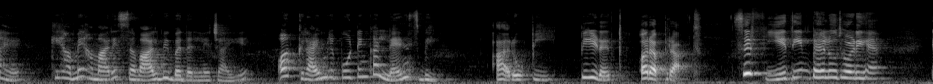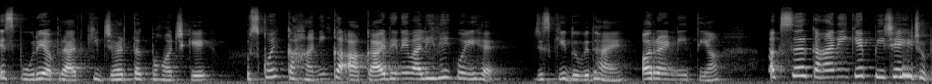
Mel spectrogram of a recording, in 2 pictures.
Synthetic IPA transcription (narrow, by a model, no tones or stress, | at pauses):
ɦɛkiɦɐmẽɦɐmaːɾesɐʋaːlbʱibɐd̪əlnet͡ʃaːɦie | ɔːɾkɾaːɪmɾɪpoːɾʈɪ̃ŋɡkalɛ̃ːnsbʱiː | aːɾoːpi | piːɽət̪ɔːɾɐpɾa̰ːd̪sɪɾfjet̪iːnpɛɦlũt̪ʰoːɽiɦɛ̃ː | ɪspuːɾeɐpɾaːd̪kid͡ʒɐɽt̪ɐk̚pɐɦʊ̃t͡ʃkeʊskoeːkːɐɦaːnikaʔaːkaːɾd̪eːneʋaːlibʱikoːiɦɛː | d͡ʒɪskid̪ʊʋɪd̪ʱaːẽɔːɾːɐɽniːt̪ijã | ɐksəɾkɐɦaːnikepiːt͡ʃʰeɦit͡ʃʰʊpe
